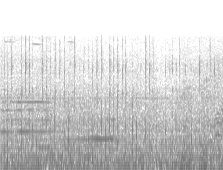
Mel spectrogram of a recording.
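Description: Busy street traffic noise with scattered clicks and rattles, and a brief steady high tone lasting about a second, starting about a second and a half in.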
